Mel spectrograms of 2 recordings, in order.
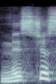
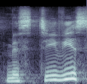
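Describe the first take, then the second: First: It is said with three syllables. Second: It is said with four syllables. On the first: The speaker calls it right. "बल्कि मिस्चुअस बोलेंगे इसे" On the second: The speaker calls it wrong. "मिस्चीवियस नहीं"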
